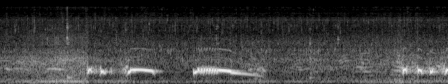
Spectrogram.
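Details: Spotted dove singing steadily, used as a lure to prompt reluctant doves to sing: quick stuttered coos leading into a long smooth coo that slides downward at the end, phrases repeating over a low steady background hum.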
